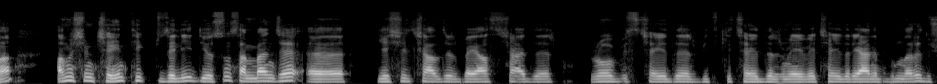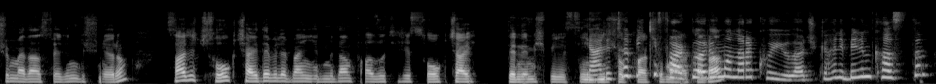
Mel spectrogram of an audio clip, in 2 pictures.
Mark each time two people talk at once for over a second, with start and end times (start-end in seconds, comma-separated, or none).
15.2-16.6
